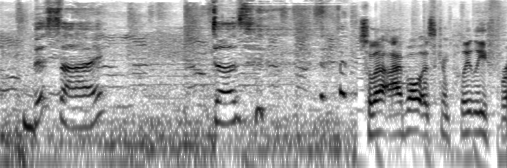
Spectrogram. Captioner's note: laughs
